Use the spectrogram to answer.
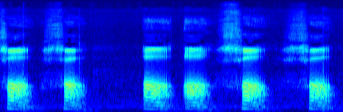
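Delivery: "Ha" said with a full, rounded mouth; "ha" dark and heavy, mouth full. Shown as a demonstration. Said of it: "la bouche est pleine".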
